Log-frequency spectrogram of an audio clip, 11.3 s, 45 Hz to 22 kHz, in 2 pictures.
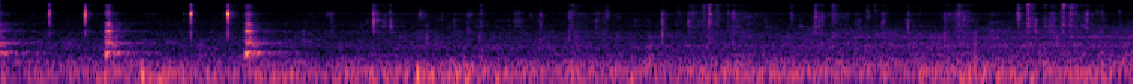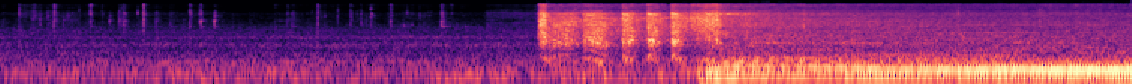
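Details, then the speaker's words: Infiniti QX70 / FX37 started by pressing the newly installed 12 Volt Solutions remote start three times; quiet clicks, a brief crank and a clean catch into a steady, even low idle with no misses or knocks. "There you go. As you can hear, the car is on."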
